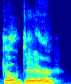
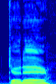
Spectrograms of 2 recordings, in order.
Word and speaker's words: Goddard: I do think it's Goddard if we're pronouncing it how You it's supposed to think be it- pronounced, but But you like the Go Dare? you know, it's one of those things where that's how I started pronouncing it. I heard one person pronounce it like that when he was first coming up, and it's just been stuck in my brain as how I say it now.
